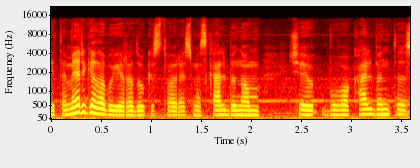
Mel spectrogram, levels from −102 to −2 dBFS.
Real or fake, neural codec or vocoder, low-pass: real; none; 14.4 kHz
